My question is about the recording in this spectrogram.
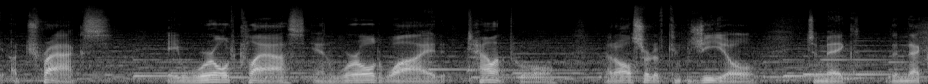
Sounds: Music, Speech

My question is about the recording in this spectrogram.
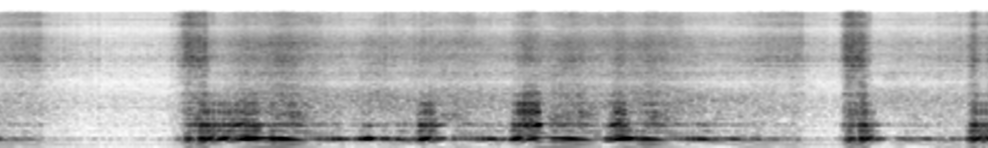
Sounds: Vehicle, Car

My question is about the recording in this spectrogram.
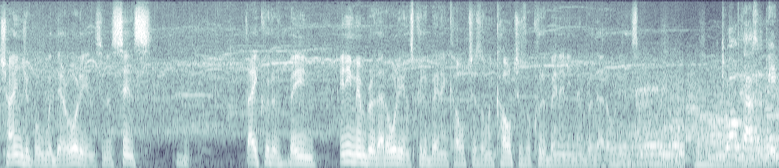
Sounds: Speech

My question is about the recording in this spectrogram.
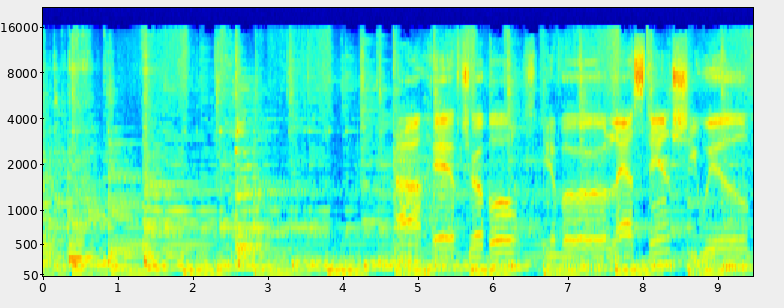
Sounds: Acoustic guitar, Music

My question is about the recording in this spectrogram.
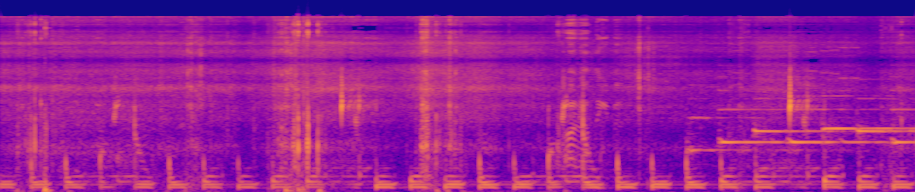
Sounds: Music

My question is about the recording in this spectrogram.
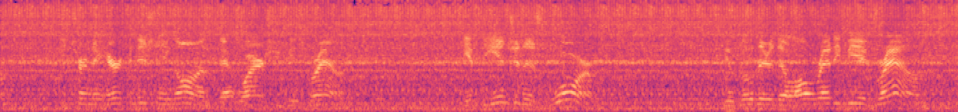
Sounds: hedge trimmer running

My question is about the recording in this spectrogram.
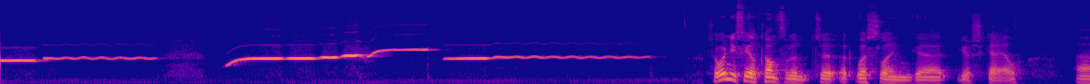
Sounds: people whistling

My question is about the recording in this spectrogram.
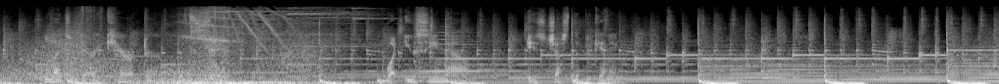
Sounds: Music, Soundtrack music

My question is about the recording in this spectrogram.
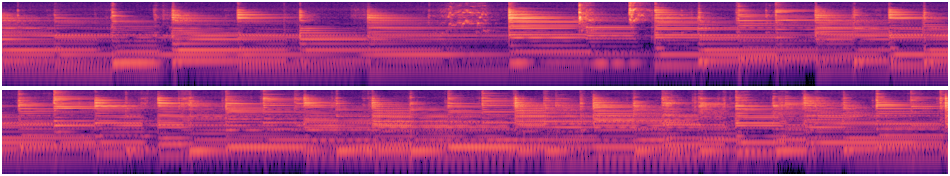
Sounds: Musical instrument, Guitar, Strum, Music, Acoustic guitar, Plucked string instrument

